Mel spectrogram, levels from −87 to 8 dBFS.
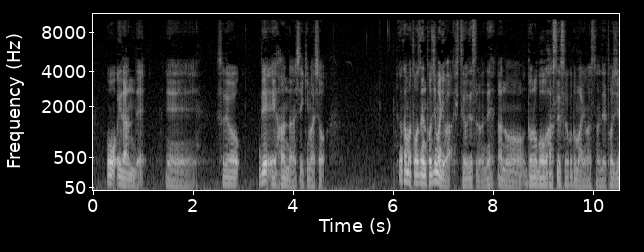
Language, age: Japanese, 40-59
